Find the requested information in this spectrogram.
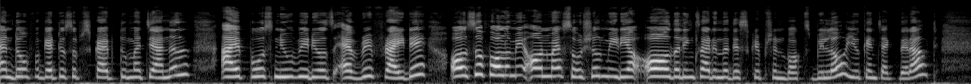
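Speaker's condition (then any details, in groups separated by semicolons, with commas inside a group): No condition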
